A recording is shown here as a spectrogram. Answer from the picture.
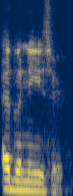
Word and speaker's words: Ebenezer: So it's often you're going to see it pronounced as Ebenezer.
